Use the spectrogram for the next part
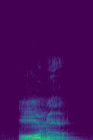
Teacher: The H at the beginning of the word is silent.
